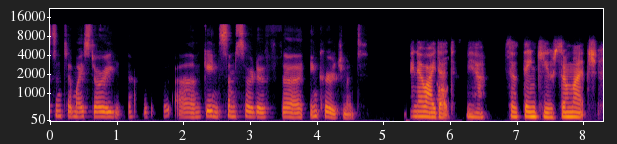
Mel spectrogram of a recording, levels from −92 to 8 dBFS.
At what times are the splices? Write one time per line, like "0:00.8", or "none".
0:01.8
0:06.2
